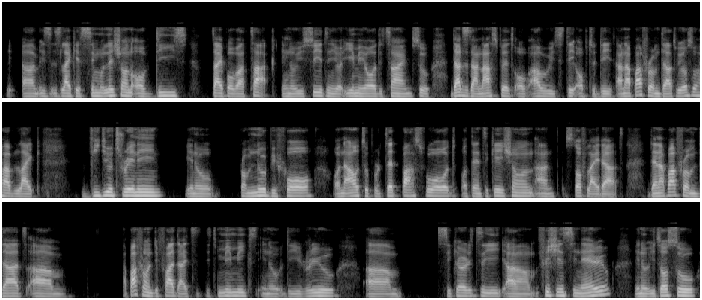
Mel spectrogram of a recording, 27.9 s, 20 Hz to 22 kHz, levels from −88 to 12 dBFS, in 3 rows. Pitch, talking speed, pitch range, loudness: 115 Hz, 180 wpm, 110-125 Hz, -20 LUFS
